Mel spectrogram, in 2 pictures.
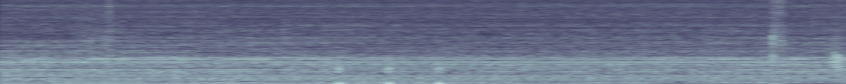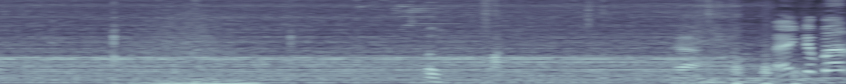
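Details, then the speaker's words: Repaired electric sprayers, charged and filled with water, on test after fixes such as resoldered wires, a switch and a motor: small pump motor hums at a steady, even pitch with no stumbling or rattle; runs healthy. "Now, let's test each one to see if they're really OK."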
